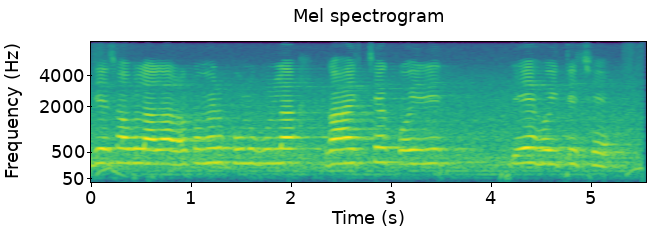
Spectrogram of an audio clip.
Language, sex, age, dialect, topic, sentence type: Bengali, female, 18-24, Jharkhandi, agriculture, statement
